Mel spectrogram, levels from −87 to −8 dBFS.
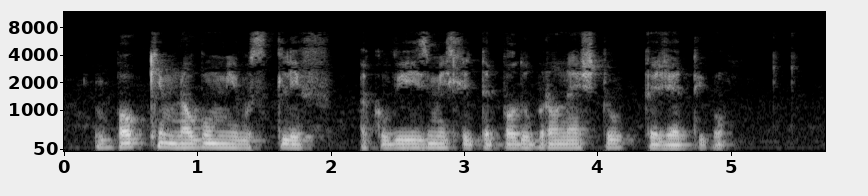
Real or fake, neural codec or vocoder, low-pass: real; none; 7.2 kHz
